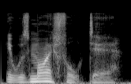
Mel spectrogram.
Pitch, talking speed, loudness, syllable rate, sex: 105 Hz, 230 wpm, -17 LUFS, 4.3 syllables/s, male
